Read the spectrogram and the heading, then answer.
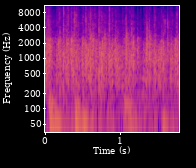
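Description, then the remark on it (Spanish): Steady applause from a group of people for the actions of judge Alejandro Recarey, a dense wash of clapping that stays loud and even throughout the short burst without any voices standing out. “Un aplauso, un aplauso para el accionar del juez, Alejandro Recarey.”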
